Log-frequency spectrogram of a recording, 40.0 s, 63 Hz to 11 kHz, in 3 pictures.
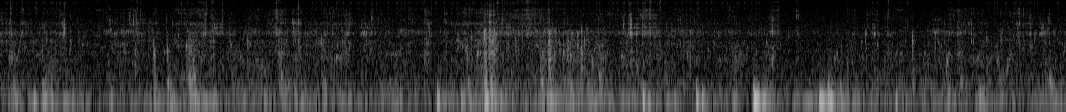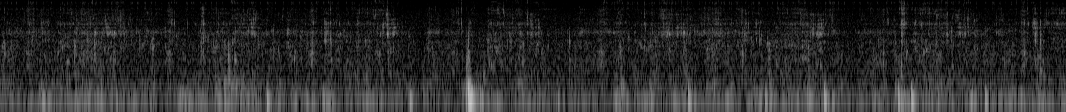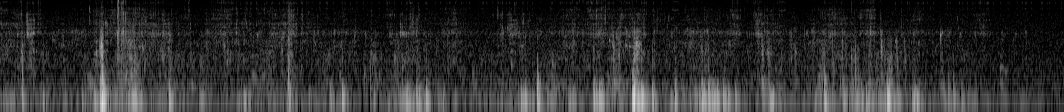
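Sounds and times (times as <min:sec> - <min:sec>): water slapping against kayak hull: 0:00.0 - 0:39.4
steady water wash: 0:00.0 - 0:39.9
sharp knock on hull: 0:27.8 - 0:28.4.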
